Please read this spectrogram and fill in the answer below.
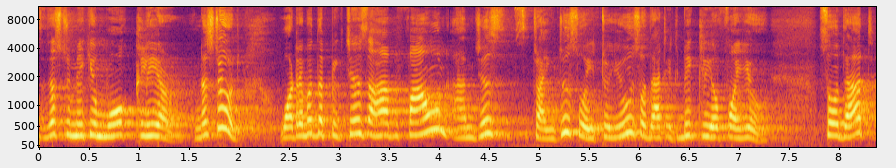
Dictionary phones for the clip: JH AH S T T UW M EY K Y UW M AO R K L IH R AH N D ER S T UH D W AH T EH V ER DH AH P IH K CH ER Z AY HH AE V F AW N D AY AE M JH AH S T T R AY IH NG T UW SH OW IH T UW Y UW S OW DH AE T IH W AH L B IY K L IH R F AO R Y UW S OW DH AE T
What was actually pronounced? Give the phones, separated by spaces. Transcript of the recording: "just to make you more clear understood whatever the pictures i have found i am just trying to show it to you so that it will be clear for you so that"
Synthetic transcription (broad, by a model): JH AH S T T UW M EY K Y UW M AO R K L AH R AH N D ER S T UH D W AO T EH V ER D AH P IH K CH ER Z AY HH AE V F AW N D AY M JH AH S T T R AY IH NG T UW S OW IH T UW Y UW S OW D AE T IH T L B IY K L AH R F AO R Y UW S OW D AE T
